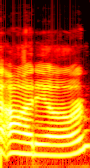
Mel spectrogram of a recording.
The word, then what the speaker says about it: Aaryan: नाम है आर्यन। स्पेलिंग है AARYAN।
